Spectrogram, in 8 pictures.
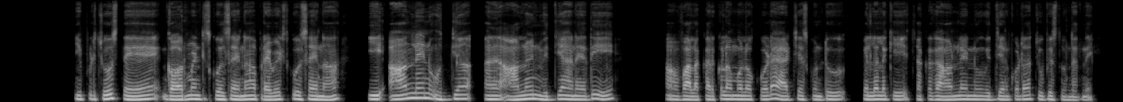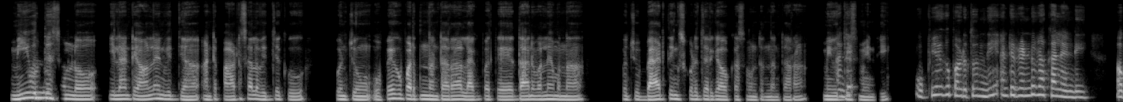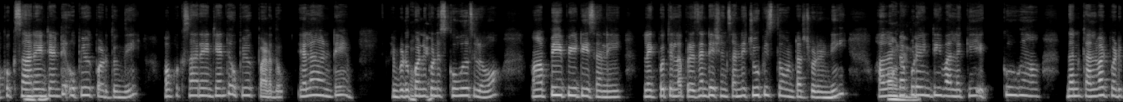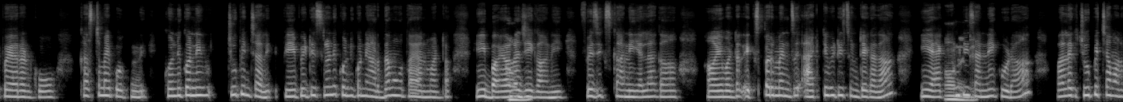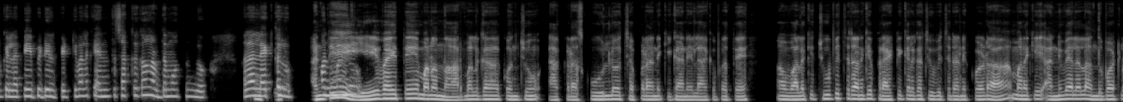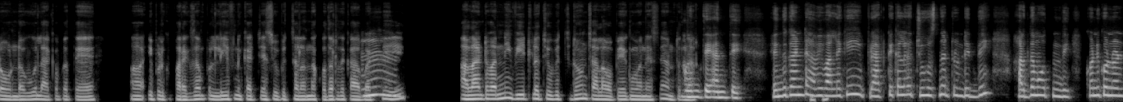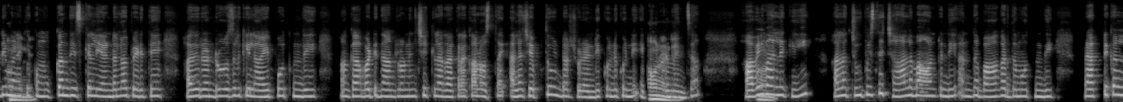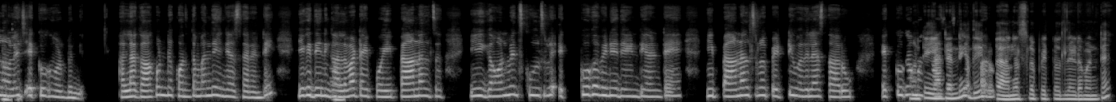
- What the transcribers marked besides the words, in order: in English: "గవర్నమెంట్ స్కూల్స్"; in English: "ప్రైవేట్ స్కూల్స్"; in English: "ఆన్‌లైన్"; in English: "ఆన్‌లైన్"; in English: "కరిక్యులమ్‌లో"; in English: "యాడ్"; in English: "ఆన్‌లైన్"; in English: "బ్యాడ్ థింగ్స్"; in English: "స్కూల్స్‌లో"; in English: "ప్రెజెంటేషన్స్"; other background noise; in English: "పీపీటీస్‌లోని"; in English: "బయాలజీ"; in English: "ఫిజిక్స్"; in English: "ఎక్స్పరిమెంట్స్"; in English: "నార్మల్‌గా"; in English: "ప్రాక్టికల్‌గా"; in English: "ఫర్ ఎగ్జాంపుల్ లీఫ్‌ని కట్"; in English: "ప్రాక్టికల్‌గా"; in English: "ఎక్స్పరిమెంట్స్"; in English: "ప్రాక్టికల్ నాలెడ్జ్"; tapping; in English: "ప్యానెల్స్"; in English: "గవర్నమెంట్ స్కూల్స్‌లో"; in English: "ప్యానెల్స్‌లో"; in English: "క్లాసెస్"; in English: "ప్యానెల్స్‌లో"
- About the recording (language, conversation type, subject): Telugu, podcast, ఆన్‌లైన్ నేర్చుకోవడం పాఠశాల విద్యను ఎలా మెరుగుపరచగలదని మీరు భావిస్తారు?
